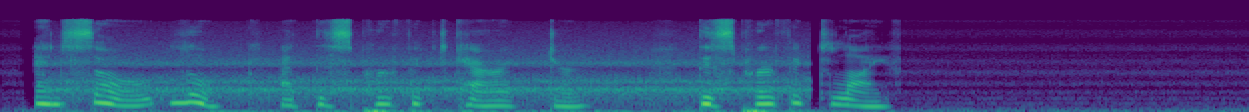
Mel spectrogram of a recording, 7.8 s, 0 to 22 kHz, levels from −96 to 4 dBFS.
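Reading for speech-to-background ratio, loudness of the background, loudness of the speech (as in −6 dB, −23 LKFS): 13.0 dB, −44.5 LKFS, −31.5 LKFS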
